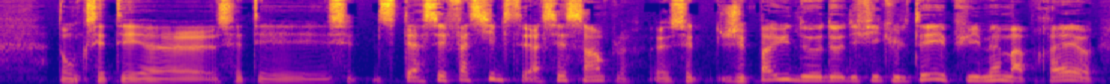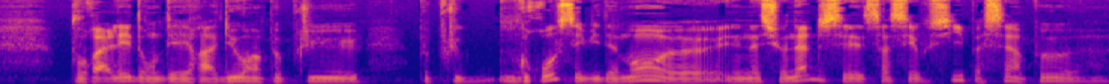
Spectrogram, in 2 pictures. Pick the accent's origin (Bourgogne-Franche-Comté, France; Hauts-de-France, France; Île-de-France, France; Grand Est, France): Hauts-de-France, France; À Roubaix, dans le Nord, puisque je viens du Nord.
